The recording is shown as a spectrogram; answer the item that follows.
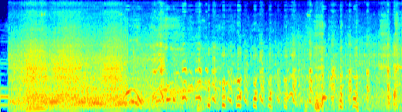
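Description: A steady rushing noise with people's voices over it, short excited calls coming thick and fast from about two seconds in.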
